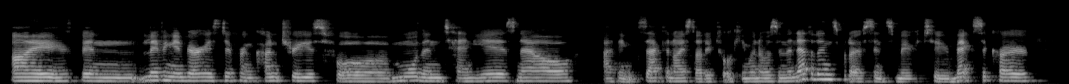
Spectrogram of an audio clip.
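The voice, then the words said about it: British accent, somewhat faded. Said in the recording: “I'm originally from the UK, although I've heard that my accent is starting to get butchered by too much time abroad.”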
